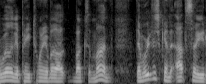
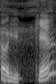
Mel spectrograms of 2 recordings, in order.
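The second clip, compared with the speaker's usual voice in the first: high-pitched, furious, challenging, enraged tone; 5 semitones higher than usual. Retelling a reply to the voice assistant: imitating own enraged retort. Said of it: "I get enraged".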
